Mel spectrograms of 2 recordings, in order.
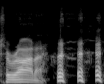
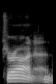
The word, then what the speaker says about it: Toronto: No, it's called Toronto. Yeah, it's Toronto. There's no second T in that.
